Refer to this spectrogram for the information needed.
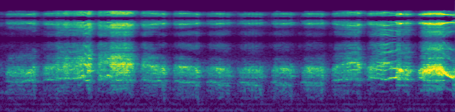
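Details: Back-again kookaburras keep up a rhythmic laughing chorus of harsh, evenly pulsed 'ha-ha' notes, about two per second, ending louder with a rising, ringing hoot.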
